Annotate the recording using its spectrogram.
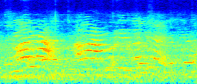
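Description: Children's high-pitched voices calling out in two short loud bursts, about half a second and a second in.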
